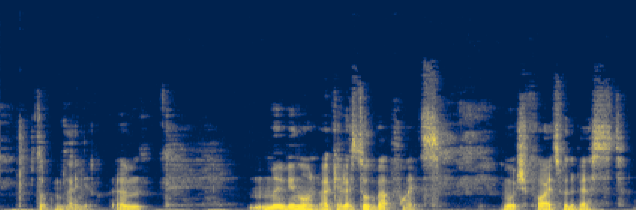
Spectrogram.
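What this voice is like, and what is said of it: British accent. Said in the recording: “I am taking a notably British slant. Listen to my accent.”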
